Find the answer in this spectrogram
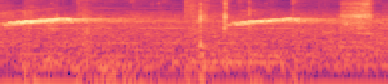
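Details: A North Island robin calling from trees in Zealandia, a predator-fenced ecosanctuary in New Zealand, gives two clear, thin, slightly rising high whistled notes about a second apart, over soft background noise.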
